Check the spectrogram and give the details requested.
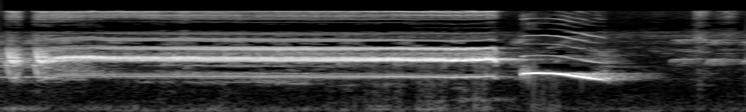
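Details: Long unwavering whistle of a tamed, wild-caught common iora used as a lure bird, nearly two seconds long, cut off by a louder downslurred note.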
